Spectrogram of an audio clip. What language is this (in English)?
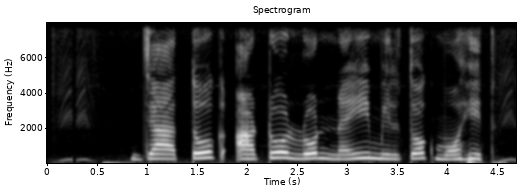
Magahi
